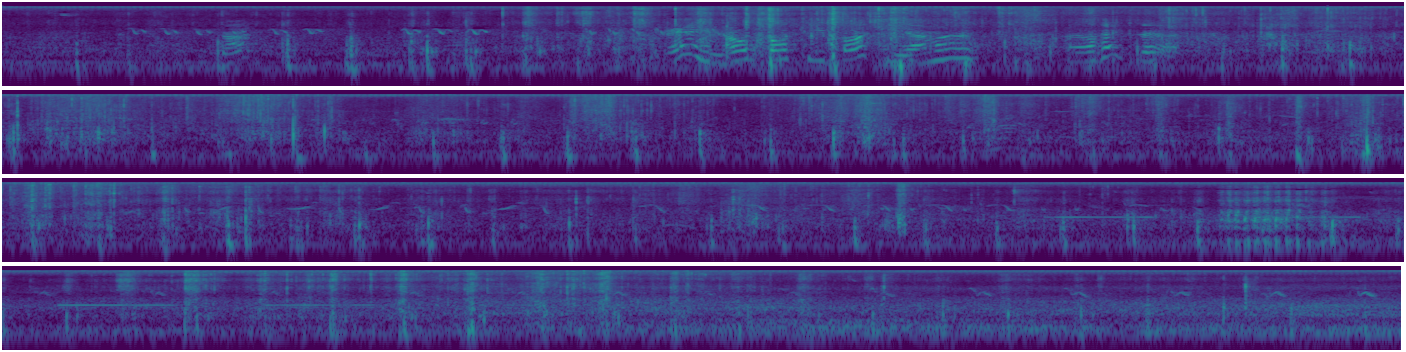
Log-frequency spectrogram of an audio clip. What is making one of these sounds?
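A horse trots with dull hoofbeats on dirt.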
